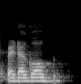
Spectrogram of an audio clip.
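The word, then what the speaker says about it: pedagogue: यहां से जो हमने अभी ऊपर पेडागोजी देखा उससे रिलेटेड वर्ड है पेडागोग पी ई डी ए जी ओ जी यू ई इसका प्रोनाउंसिएशन पेडागॉग ठीक है इसका साउंड आएगा गॉग का पेडागॉग तो पेडागॉग का मतलब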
